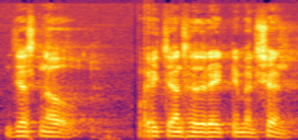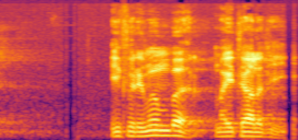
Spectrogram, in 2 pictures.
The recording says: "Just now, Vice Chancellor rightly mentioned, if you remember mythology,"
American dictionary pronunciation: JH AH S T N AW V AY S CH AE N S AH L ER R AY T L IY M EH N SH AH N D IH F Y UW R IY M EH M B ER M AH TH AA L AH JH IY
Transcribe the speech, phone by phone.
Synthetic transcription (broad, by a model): JH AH S T N AW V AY CH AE N S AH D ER R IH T N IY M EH N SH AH N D IH F Y UW R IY M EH M B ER M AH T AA L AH JH IY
